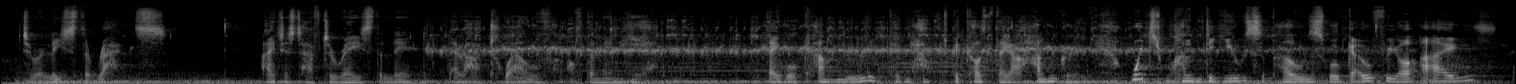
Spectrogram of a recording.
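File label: British English, Audio Drama; GoLocalise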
